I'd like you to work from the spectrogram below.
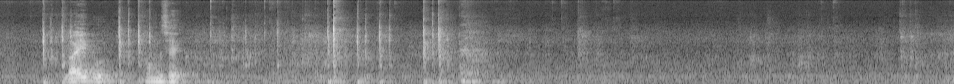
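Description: Computer keyboard typing as Ctrl, Shift and P are pressed: quick bursts of clicky keystrokes close by, a few separate taps later, with a person speaking briefly over them.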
